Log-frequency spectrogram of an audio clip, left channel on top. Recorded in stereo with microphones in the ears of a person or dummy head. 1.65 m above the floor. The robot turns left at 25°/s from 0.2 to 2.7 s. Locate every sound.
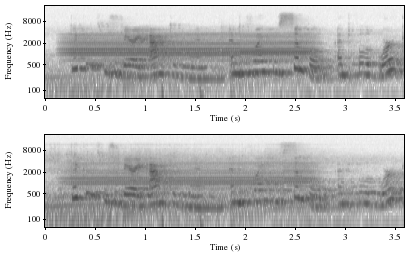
0.2 s a woman speaking: 160° right, 4 m; by 3.6 s 140° left, 4 m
